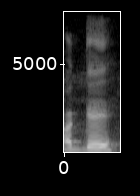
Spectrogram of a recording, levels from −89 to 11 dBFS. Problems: none marked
